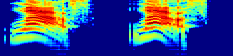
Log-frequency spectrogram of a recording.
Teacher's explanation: this word ends in the f sound, even though the last 2 letters are G and H. Laugh. That is also a voiceless sound.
